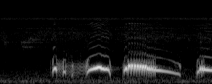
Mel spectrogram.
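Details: Spotted dove, known locally as tekukur, in the 'kuk 1 melambung' style: a hesitant double note leads into a swelling coo, then a long coo drooping downward, and one last short kuk cut off at the end.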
